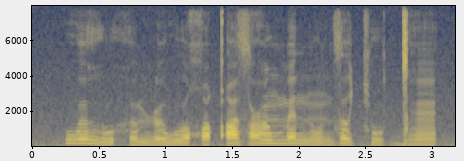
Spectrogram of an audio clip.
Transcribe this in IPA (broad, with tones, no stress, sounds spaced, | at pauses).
w ɵ˦ ɦ u˩˧˩ h ɵ˩˧˩ m ɳ ɵ˦˨ w u˦˨ χ u˩˧˩ qʼ ɤ˦˨ z ʕ ũ˦ m ɛ˦ n ũ˩˧˩ n z ɤ˦˨ cʰ u˧˩˧ ɡ͡ǀ ɛ̃˦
